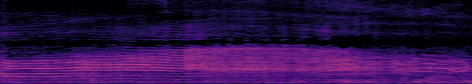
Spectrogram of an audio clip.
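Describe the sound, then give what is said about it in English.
Newborn babies crying as they are bathed in a maternity hospital: a sustained, high, wavering wail with rich harmonics that runs loud and unbroken through the whole clip. “Newborns mewl and squall as they're bathed in a maternity hospital.”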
